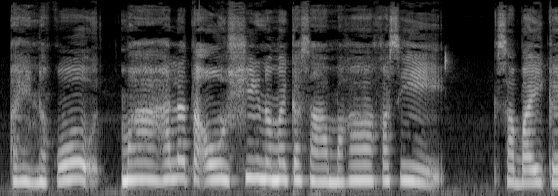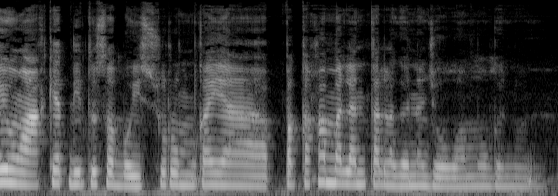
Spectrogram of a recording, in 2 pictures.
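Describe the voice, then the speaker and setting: A woman's voice: fairly high pitch, fairly even intonation, moderate pace. A Filipina host of a voice-room chat, teasing her guests playfully on a phone mic. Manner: playful, teasing, many restarts. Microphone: phone in a voice-chat app.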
